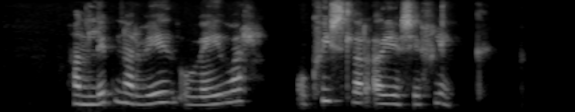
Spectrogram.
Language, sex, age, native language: Icelandic, female, 20-29, Icelandic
